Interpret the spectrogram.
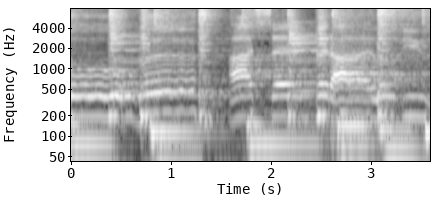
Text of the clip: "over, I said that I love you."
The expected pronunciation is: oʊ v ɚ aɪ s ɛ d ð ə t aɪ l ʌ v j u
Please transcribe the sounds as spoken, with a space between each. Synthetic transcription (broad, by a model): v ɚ aɪ s ɛ d ð ə t aɪ w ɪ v j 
